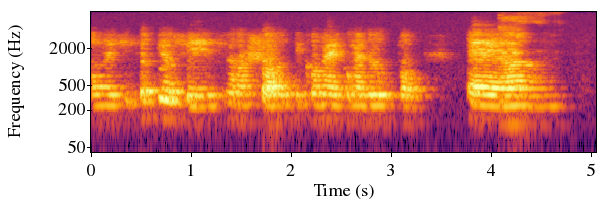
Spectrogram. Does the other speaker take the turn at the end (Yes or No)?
No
